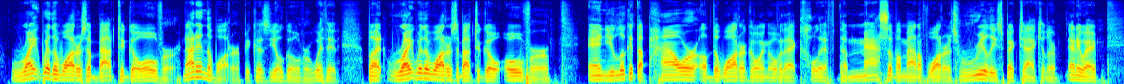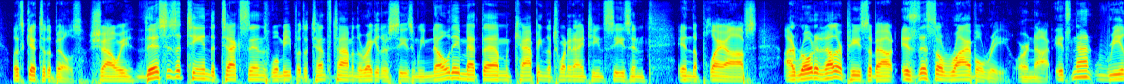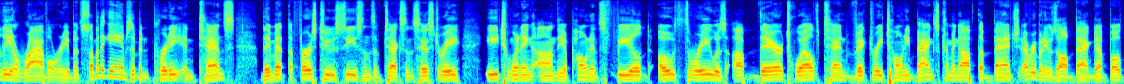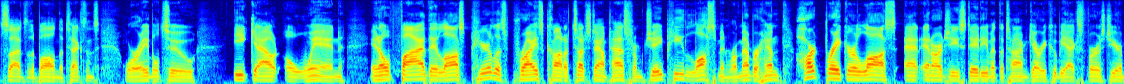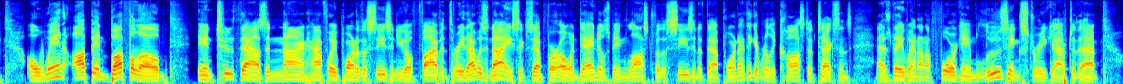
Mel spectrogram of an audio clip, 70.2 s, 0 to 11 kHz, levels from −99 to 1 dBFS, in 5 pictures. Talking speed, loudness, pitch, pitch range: 200 wpm, -27 LUFS, 120 Hz, 105-130 Hz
